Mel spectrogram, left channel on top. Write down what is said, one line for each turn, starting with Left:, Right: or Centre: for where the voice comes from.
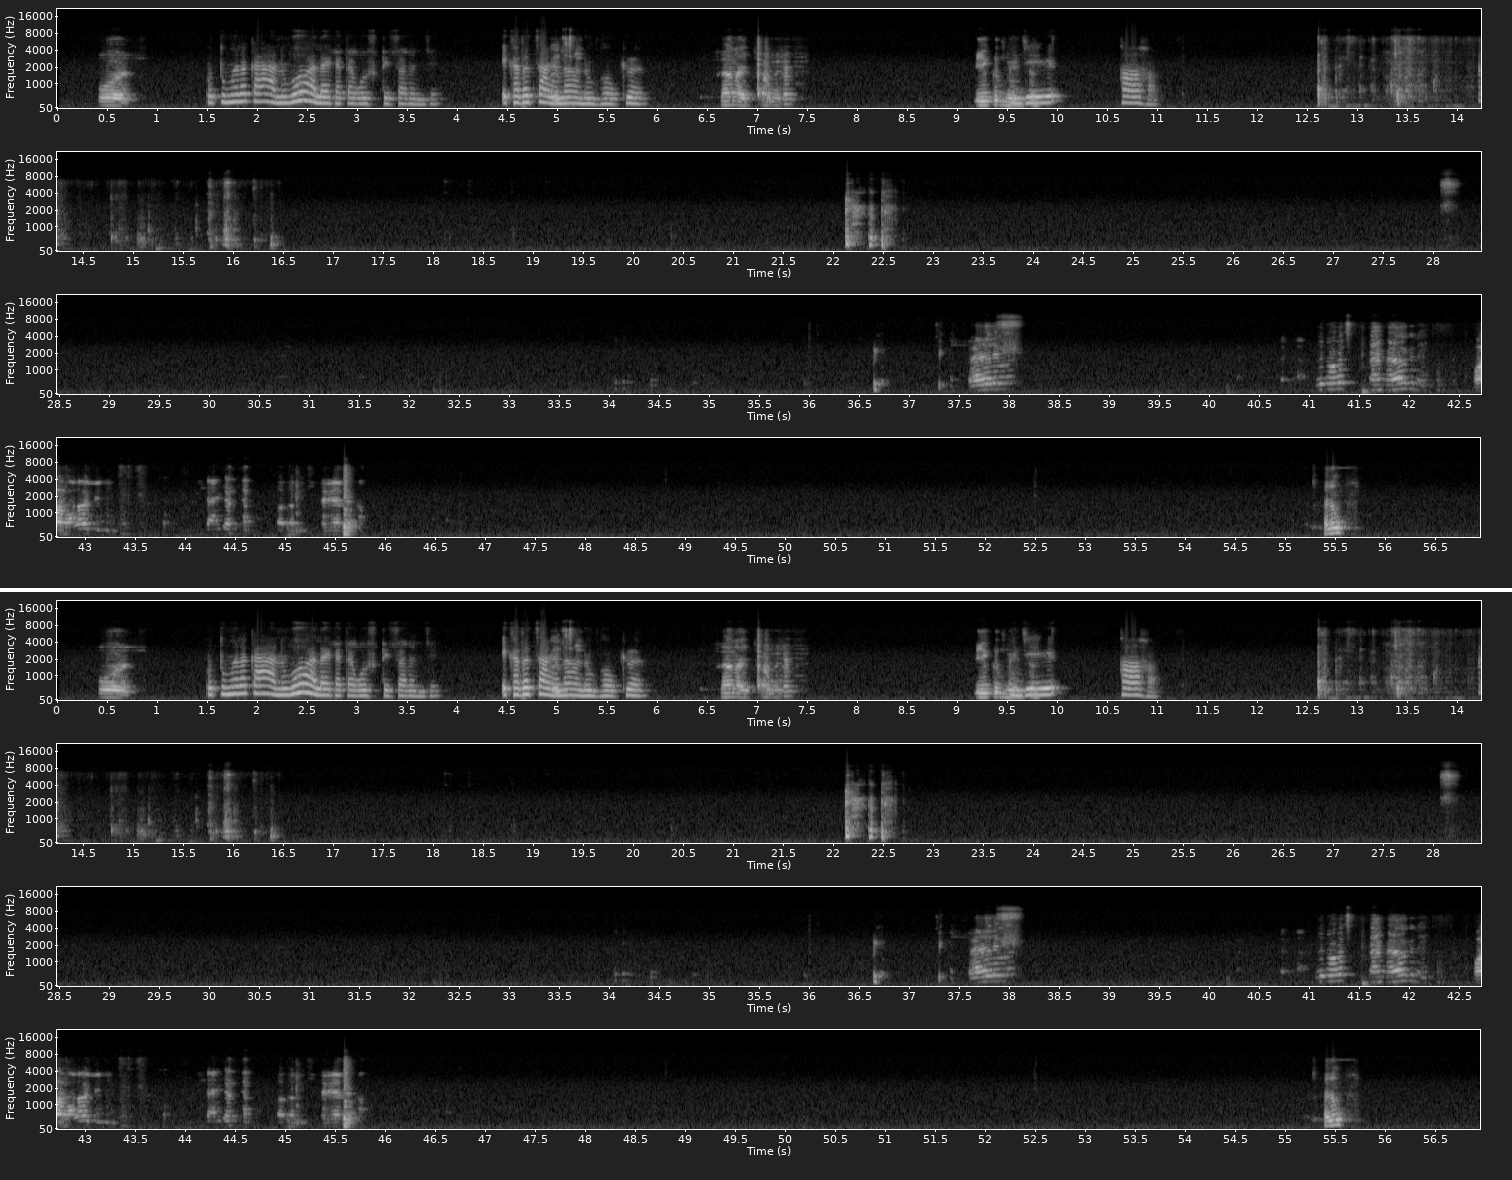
Left: होय
Right: तुम्हाला काय अनुभव आलाय का गोष्टीचा म्हणजे? एखादा चांगला
Left: एक
Right: अनुभव किंवा
Left: छान आहे छान आहे. एकच मिनिट
Right: म्हणजे हा हा.
Left: <inaudible> <inaudible>
Right: <unintelligible> <unintelligible> <unintelligible>
Left: काय झालं म्हण काय मिळाल की नाही? काय करनार? घरी आलेलो. हॅलो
